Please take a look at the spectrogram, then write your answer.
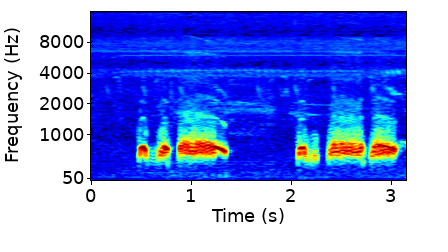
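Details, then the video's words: Rapid spotted dove cooing meant to excite decoys and train young birds; two phrases, each a pair of quick short coos leading into a long, steady, throaty coo, against near silence. "chim cu gáy thúc gù tốc độ căng lửa kích mồi tập bổi cực mạnh"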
